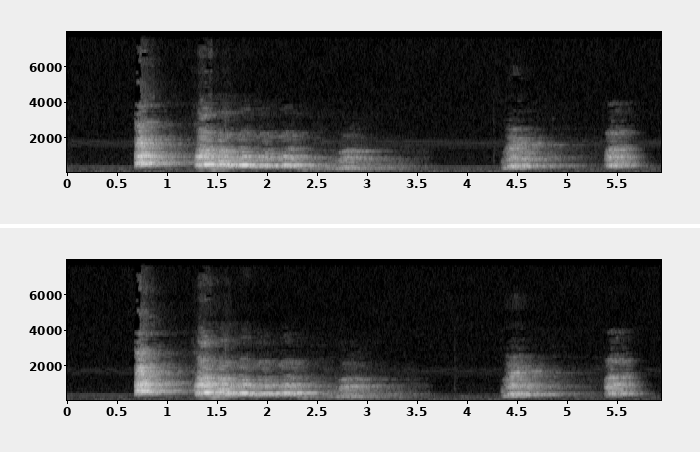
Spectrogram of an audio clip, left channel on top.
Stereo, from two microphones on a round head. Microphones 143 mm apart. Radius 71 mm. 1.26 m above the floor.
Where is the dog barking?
25° right (ahead or behind), 1.3 m.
